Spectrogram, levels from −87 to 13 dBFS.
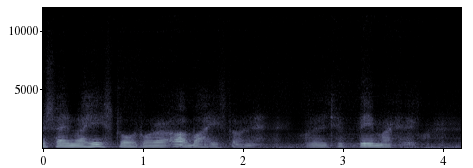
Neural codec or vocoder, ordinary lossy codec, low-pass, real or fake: codec, 24 kHz, 0.5 kbps, DualCodec; none; none; fake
